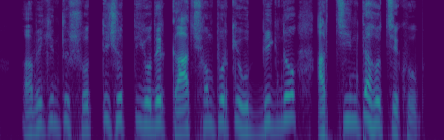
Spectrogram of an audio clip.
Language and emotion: Bengali, fearful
